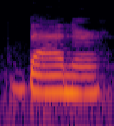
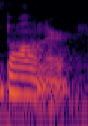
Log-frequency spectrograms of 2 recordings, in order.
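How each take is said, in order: First: The first vowel is a short a. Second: The first vowel is a broad ah.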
